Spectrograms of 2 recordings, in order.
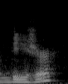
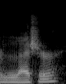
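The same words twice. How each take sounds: First: The word is said in an American accent. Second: The word is said in a British accent.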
